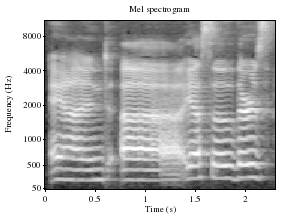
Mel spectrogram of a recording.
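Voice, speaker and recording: A young woman from California talks through a presentation in a loose, casual way, filling pauses with "um" and "like". Her voice sits at an ordinary middle pitch. It bounces around an echoey room. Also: fairly even intonation. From California, USA. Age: young adult. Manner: casual, uses "like" and "um" often. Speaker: university student. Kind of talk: presentation talk.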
